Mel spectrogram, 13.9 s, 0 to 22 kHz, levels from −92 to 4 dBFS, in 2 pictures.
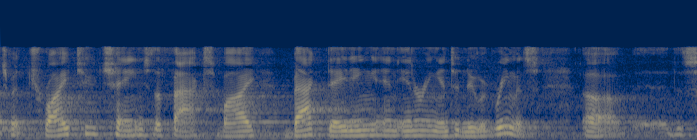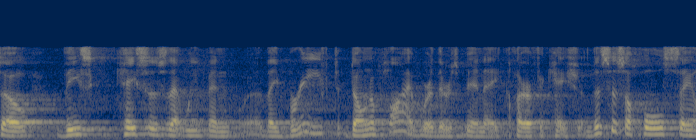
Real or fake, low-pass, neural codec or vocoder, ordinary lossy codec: real; 5.4 kHz; none; MP3, 48 kbps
